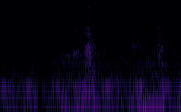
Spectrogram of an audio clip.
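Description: Faint scratching of a pen on paper as a signature is written: a few short strokes, starting about half a second in.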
